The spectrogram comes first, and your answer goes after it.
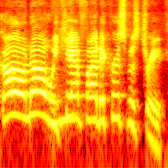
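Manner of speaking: high, loud mock panic; hammed-up alarm at no tree. X-Men acted in a panic.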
